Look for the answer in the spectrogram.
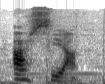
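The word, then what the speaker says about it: Hazia: La pareja ha elegido un nombre en euskera que significa semilla y se pronuncia Asia.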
